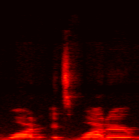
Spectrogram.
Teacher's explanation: It's like your tongue hits the alveolar ridge really, really fast. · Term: a flap or a tap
